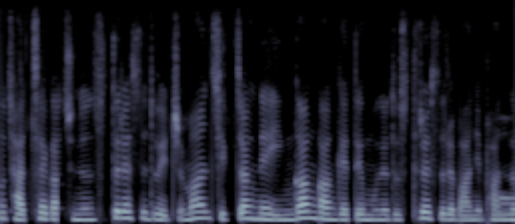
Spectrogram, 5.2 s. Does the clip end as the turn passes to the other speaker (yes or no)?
yes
